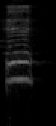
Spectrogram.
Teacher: Japanese uh is an endo labial sound that means that the lips are pulled together to compress the sound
